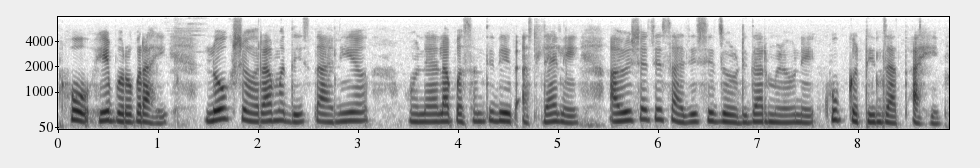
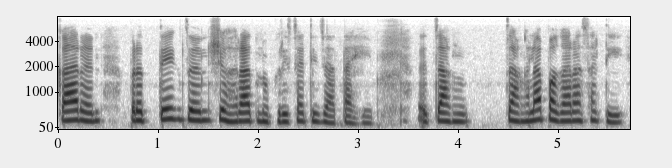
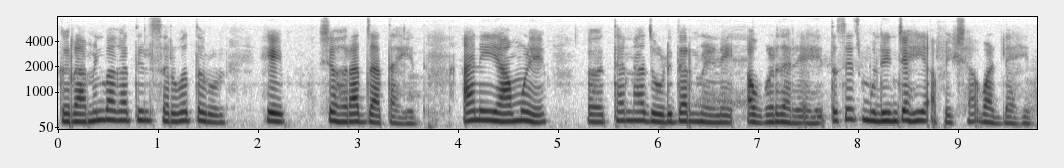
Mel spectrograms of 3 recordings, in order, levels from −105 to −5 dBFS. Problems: background sounds at intervals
